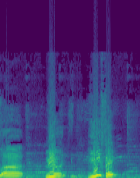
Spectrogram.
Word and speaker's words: Liu Yifei: Her name is Liu Yifei. Nope. That's how you pronounce it.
